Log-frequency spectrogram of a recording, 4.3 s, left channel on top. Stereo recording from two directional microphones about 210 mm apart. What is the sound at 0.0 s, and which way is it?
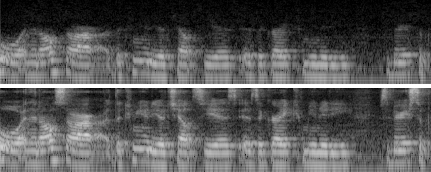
Speech, 35° right (ahead or behind).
